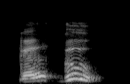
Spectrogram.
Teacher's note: it stays in the back because the oo is in the back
